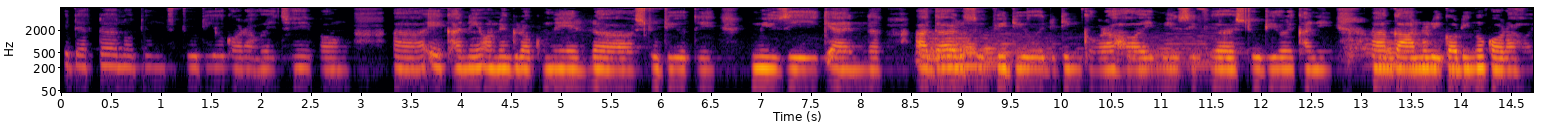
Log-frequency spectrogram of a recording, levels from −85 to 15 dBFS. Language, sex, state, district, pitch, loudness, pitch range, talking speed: Bengali, female, West Bengal, North 24 Parganas, 190 Hz, -19 LUFS, 185-200 Hz, 120 wpm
